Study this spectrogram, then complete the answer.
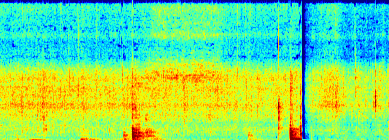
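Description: Green chillies and ginger fry in a pan with a steady sizzle and a few soft stirring scrapes, moderately close, no talking.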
